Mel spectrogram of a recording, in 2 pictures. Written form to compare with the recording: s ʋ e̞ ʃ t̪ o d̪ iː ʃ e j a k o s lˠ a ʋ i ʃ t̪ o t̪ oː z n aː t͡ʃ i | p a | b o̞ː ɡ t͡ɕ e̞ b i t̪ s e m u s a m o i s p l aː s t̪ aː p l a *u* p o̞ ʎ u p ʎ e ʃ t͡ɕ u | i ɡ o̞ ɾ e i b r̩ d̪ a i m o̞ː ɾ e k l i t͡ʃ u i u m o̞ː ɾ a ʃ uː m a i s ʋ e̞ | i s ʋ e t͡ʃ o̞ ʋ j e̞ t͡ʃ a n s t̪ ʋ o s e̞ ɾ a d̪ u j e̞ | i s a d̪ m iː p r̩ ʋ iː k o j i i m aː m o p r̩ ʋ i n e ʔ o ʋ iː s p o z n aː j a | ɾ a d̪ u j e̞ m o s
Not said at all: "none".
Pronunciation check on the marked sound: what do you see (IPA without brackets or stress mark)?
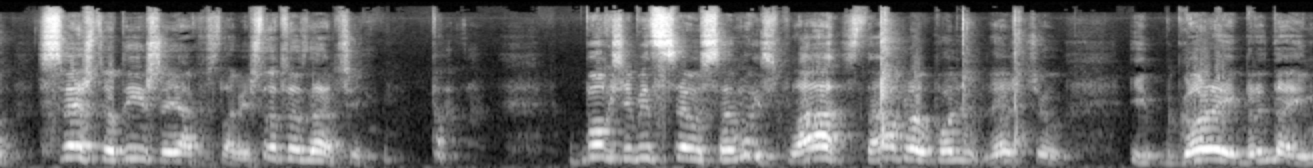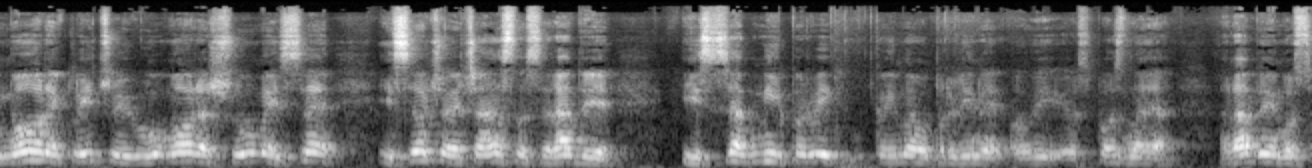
u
